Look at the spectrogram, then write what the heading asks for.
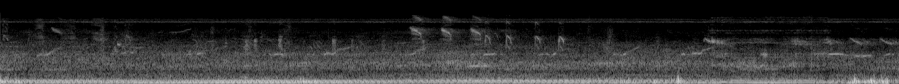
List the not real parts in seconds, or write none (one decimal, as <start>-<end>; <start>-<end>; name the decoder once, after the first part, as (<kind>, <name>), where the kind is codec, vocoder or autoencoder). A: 7.1-8.3 (codec, SNAC)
